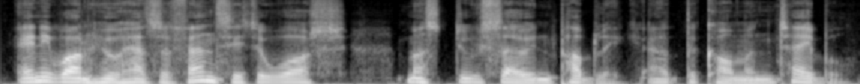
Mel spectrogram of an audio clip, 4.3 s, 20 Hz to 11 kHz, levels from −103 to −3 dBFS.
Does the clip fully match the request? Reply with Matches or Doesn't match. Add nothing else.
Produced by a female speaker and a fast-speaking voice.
Doesn't match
